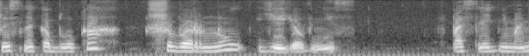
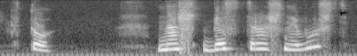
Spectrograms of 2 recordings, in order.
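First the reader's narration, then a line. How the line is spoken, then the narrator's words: Laughing. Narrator (Russian): Ллойд рассмеялся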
